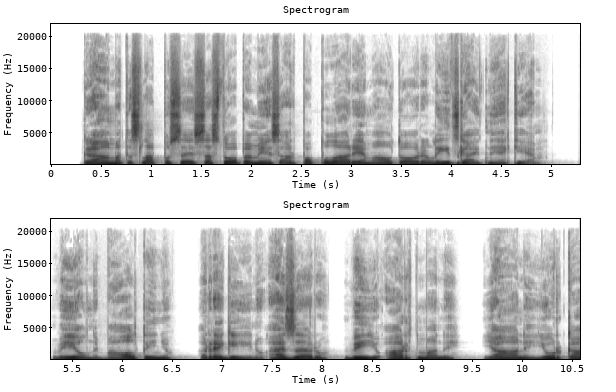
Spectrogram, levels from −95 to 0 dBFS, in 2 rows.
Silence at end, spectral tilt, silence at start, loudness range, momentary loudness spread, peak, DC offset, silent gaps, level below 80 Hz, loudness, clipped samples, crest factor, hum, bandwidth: 0 s; -5.5 dB/octave; 0.35 s; 3 LU; 8 LU; -6 dBFS; under 0.1%; none; -50 dBFS; -22 LUFS; under 0.1%; 16 dB; none; over 20 kHz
